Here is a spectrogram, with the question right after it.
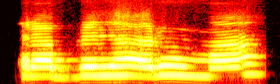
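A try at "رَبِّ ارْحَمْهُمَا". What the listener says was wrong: रब्बिरहमहुमा, हम, रब्बिरहमहुमा, हर नहीं हम, रब्बिरहमहुमा, अरे हर नहीं हम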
